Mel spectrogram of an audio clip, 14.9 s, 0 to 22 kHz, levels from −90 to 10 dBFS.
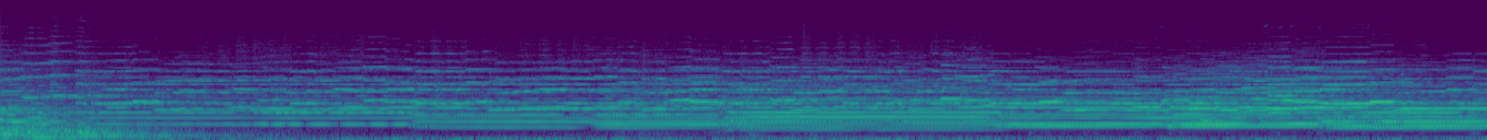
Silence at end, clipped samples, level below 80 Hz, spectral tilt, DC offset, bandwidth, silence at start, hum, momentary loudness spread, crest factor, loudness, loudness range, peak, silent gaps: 0 s; under 0.1%; -52 dBFS; -7 dB/octave; under 0.1%; 9.4 kHz; 0 s; none; 9 LU; 16 dB; -33 LUFS; 8 LU; -16 dBFS; none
